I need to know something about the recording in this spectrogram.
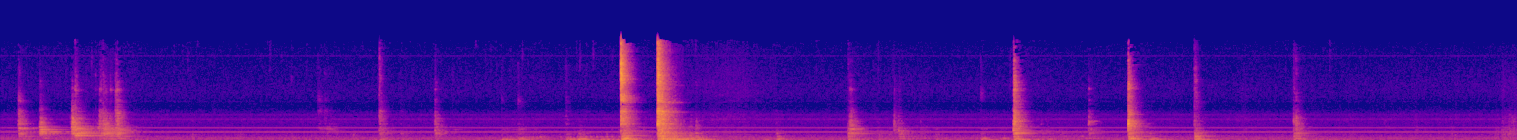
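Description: Clicks and knocks of quick corner hardware being fitted onto the posts of a raised-floor air grate panel, with the quick nuts pressed down by a hand tool. A quick cluster of clicks comes at the start, two loud sharp snaps about six seconds in, and single taps follow through the rest.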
